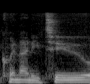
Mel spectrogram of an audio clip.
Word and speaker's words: Quinn XCII: So for the last like 5 or so years, I've been with an artist named Quinn 92 or Quinn XCII is how you spell it.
